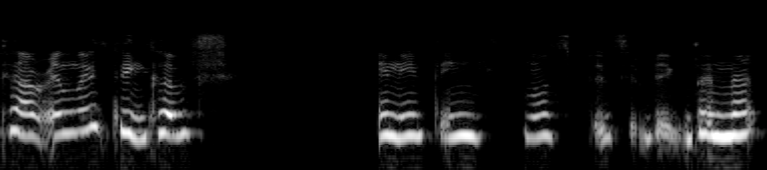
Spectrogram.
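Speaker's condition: Cerebral palsy; needs hand to hold on steep stairs

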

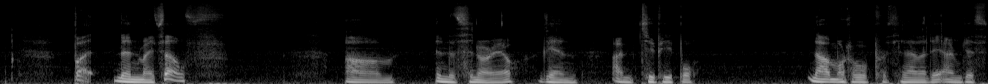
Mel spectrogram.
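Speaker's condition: Speech impediment

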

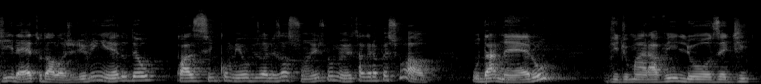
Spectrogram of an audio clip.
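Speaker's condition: No condition

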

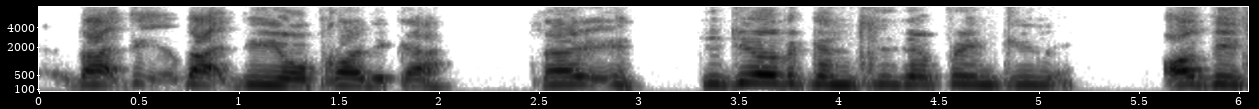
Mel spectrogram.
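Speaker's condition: Cerebral palsy; uses electric wheelchair driven himself

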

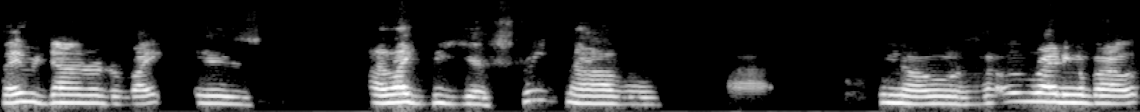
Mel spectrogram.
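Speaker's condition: Cerebral palsy; wheelchair user

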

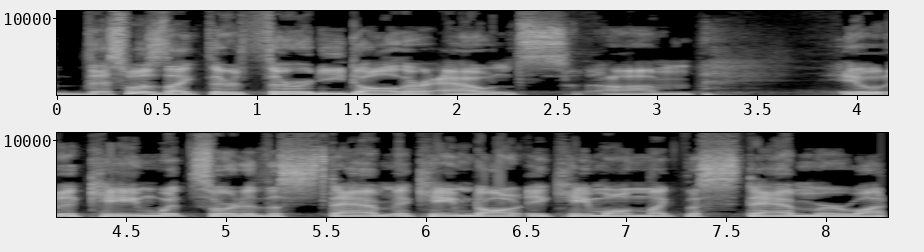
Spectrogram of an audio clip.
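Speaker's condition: No condition

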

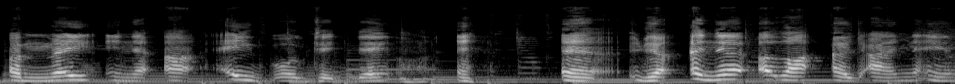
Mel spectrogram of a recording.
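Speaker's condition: Cerebral palsy

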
